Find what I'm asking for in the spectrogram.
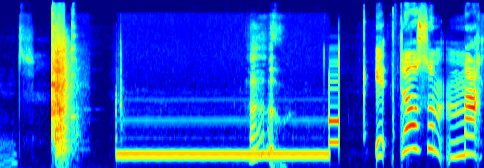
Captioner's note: dialing tone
